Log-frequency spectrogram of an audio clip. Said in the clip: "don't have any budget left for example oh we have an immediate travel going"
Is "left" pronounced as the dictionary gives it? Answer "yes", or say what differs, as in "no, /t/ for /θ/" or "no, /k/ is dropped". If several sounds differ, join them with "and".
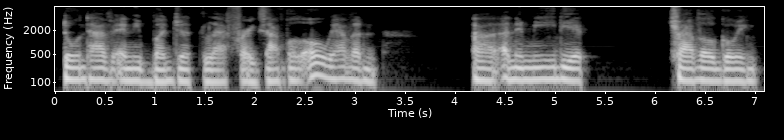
yes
